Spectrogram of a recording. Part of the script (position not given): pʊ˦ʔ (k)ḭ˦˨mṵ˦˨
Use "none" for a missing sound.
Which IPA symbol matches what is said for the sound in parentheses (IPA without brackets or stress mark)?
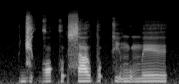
k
